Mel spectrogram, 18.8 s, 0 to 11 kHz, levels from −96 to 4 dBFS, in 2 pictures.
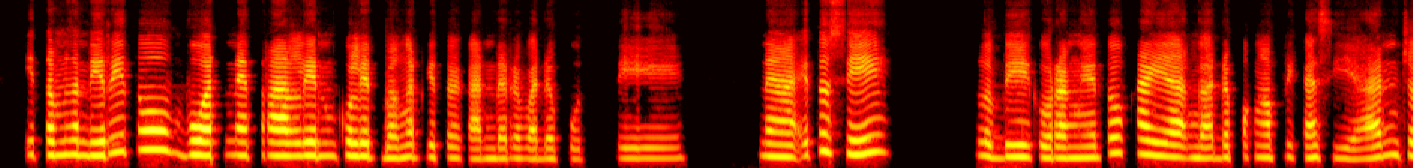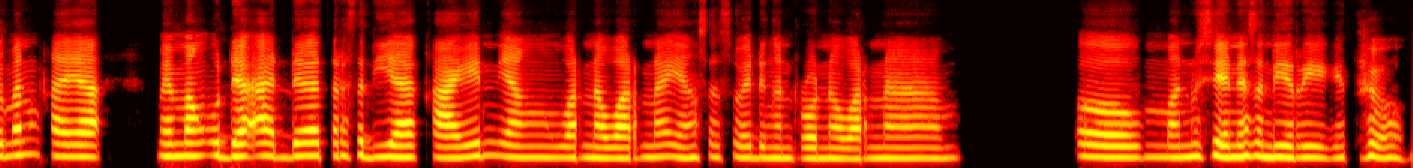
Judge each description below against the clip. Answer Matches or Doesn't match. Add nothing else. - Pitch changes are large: Doesn't match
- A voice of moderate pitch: Doesn't match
